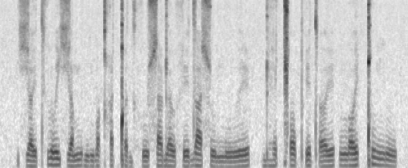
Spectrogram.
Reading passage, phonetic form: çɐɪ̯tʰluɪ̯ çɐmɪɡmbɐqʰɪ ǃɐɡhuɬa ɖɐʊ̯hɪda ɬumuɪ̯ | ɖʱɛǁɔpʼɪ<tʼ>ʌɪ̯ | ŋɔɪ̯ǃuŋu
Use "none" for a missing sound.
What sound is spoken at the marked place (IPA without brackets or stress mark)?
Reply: tʼ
